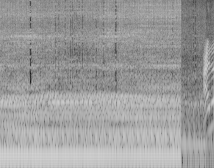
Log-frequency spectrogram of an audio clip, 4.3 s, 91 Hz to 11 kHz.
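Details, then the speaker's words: Lexus IS300 just after header install, OEM gasket partly ripped, engine idling: steady idle with faint quick puff about four a second before shutoff; small exhaust leak at the header. "a small exhaust leak down there now the way to test it out you can get like soap and water and just squirt it on there"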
